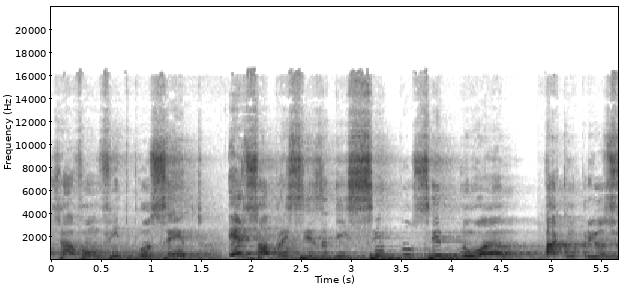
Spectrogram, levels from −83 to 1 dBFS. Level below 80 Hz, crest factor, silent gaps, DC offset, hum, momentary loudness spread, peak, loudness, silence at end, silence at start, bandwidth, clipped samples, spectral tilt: -34 dBFS; 14 dB; none; under 0.1%; none; 6 LU; -4 dBFS; -18 LUFS; 0 s; 0 s; 17 kHz; under 0.1%; -4.5 dB/octave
